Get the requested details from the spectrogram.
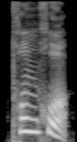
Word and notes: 通货: tōng huò

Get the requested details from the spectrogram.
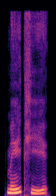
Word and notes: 媒体: méi tǐ

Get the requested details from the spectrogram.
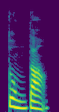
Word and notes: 动荡: dòng dàng

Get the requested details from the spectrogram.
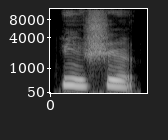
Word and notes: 预示: yù shì

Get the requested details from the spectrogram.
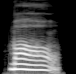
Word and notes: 冒: mào

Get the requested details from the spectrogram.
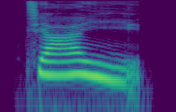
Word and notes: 加以: jiā yǐ

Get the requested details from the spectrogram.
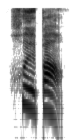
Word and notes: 汇报: huì bào

